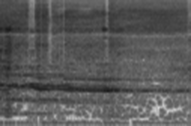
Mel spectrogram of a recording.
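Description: A television gives off a steady high tone.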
